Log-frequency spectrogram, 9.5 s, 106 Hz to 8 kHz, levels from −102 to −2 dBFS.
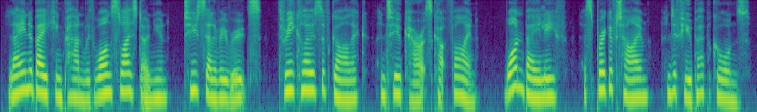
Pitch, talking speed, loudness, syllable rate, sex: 205 Hz, 205 wpm, -19 LUFS, 5.6 syllables/s, female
